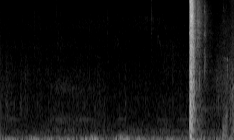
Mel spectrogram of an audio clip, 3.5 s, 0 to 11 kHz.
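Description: A single sharp crack from an AirMaks Arms Katran .25 airgun fired on an outdoor range, loud and close after a near-silent pause, with a brief tail and faint rustling around it.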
